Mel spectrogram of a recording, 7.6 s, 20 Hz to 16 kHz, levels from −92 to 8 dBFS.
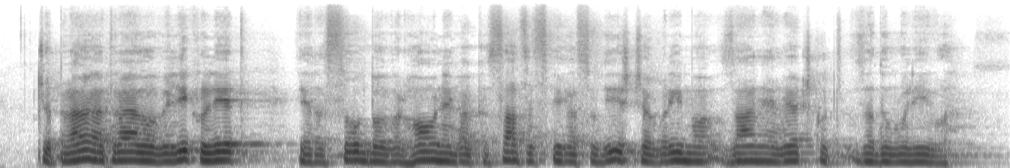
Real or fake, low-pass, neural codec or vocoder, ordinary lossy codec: fake; 14.4 kHz; codec, 44.1 kHz, 2.6 kbps, SNAC; none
